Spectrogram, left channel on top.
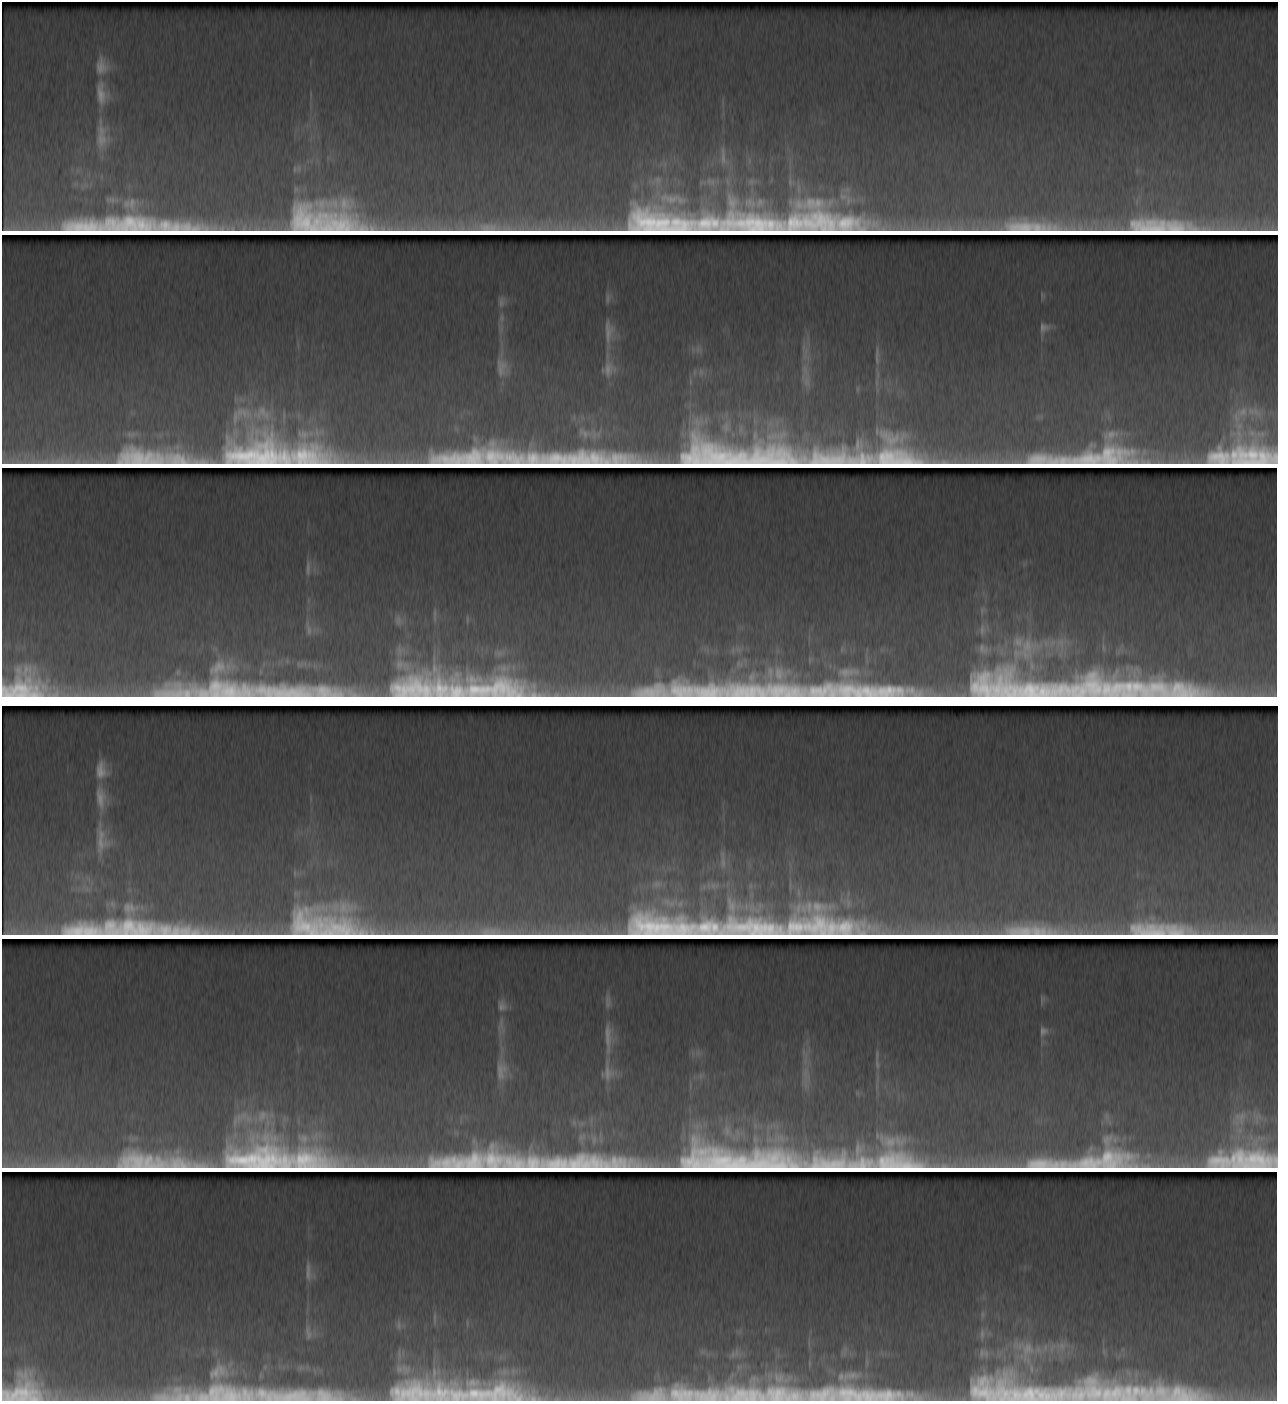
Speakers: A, on the right; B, on the left.
A: ಹ್ಮ್ ಶೆಂಗ ಬಿತಿ ನಾವು
B: ಹೌ ಸಣ
A: ಹ್ಮ್
B: ಅವು ಏನ ಶಂಗದ ಬಿತ್ತೋಣ್ಣ ಅದ್ಕ್ಕೆ
A: ಹ್ಮ್ ಹ್ಮ್
B: ಹ್ಮ್
A: ಹ್ಮ್
B: ಹೌದಾ ಆ ಏನ್ ಮಾಡಕತ್ತೀರ
A: ಏನಿಲ್ಲಾಪ್ಪಾ ಸುಮ್ ಕತಿದ್ದೀ ನೀವ ನ್ ನಡಚೀರಿ
B: ನಾವು ಏನಿಲ್ಲಣ ಅದ ಸುಮ್ಮ ಕೂತವಳ
A: ಹ್ಮ್ ಹ್ಮ್ ಊಟಾ
B: ಊಟ ಆ್ದಣ್ಣ ನಿಂತಣ
A: ಹಾ ನಮ್ದ ಆಗೈತಪ್ಪ ಇನ್ನೇಜಸ್ಟ್
B: ಏ್ ಮಲ್ಕ ಪುಲ್ಕ ಹೋಗಲಣ
A: ಎಲ್ಲಪ್ಪ ಹೋಗಲ್ಲ ಮಳೆ ಬಂತಲ್ಲ ಬಿಟ್ಟಿವವಿ ಆ ಹೋಗಿದ್ವಿ
B: ಹೌದಣ್ಣ ಏನು ಏನು ಮಾಡಿ ಒಂದರಣ ಮದಲ್ಲಿ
